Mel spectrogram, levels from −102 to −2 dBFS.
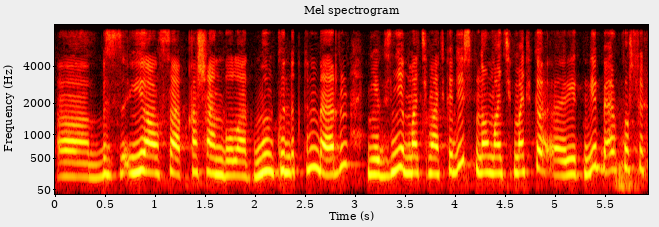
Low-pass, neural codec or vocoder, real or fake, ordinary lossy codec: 7.2 kHz; codec, 16 kHz, 8 kbps, FunCodec, trained on Chinese and English, 25 frames a second; fake; none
